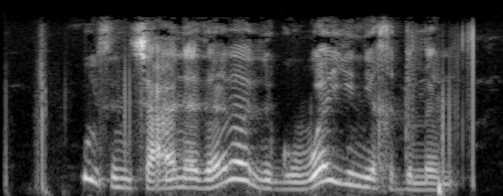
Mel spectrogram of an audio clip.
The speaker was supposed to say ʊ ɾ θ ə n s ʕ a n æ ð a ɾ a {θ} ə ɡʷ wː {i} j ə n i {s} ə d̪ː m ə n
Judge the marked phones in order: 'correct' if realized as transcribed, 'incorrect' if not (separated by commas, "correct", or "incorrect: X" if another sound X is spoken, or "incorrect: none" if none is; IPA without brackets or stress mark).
incorrect: ð, incorrect: æ, incorrect: χ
